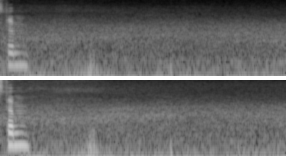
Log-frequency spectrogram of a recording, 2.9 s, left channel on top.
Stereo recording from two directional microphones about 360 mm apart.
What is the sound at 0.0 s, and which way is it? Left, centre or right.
Speech, centre.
